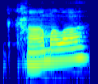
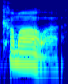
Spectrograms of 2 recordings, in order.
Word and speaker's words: Kamala: I always I've always said Kamala like because that's how you spell it. I mean K A M A L A.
